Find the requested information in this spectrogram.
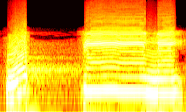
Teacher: یا مدہ ہے, ایک الف کی مقدار کھینچیں گے اور نون کو بغیر کھینچے بغیر جھٹکا دیے اس کی زیر کو معروف طریقے سے ادا کرنا ہے.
